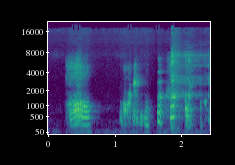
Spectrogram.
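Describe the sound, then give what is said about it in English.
A voice blurts out a series of wet, sputtering raspberry-like fart imitations as a joke, one long burst followed by several choppier ones, fairly loud with no other talk. “I don't know how I'm letting you give me fart jokes now.”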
